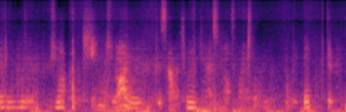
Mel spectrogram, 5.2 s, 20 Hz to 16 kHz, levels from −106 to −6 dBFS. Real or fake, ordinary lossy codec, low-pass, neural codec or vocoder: fake; Opus, 32 kbps; 14.4 kHz; codec, 44.1 kHz, 0.9 kbps, DAC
